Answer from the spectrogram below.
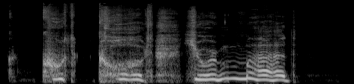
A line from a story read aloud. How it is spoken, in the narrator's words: he cried, struck with horror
